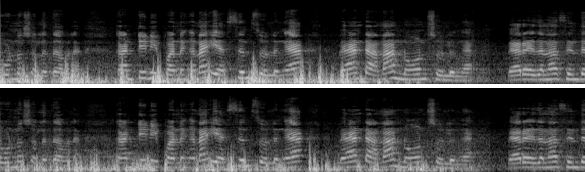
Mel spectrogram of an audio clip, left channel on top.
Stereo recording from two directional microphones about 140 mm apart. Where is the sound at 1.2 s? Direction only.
25° left (ahead or behind).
